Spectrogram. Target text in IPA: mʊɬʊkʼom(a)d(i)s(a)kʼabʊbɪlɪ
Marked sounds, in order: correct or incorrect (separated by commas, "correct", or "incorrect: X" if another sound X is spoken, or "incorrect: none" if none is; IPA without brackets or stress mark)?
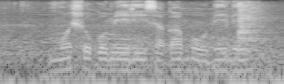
incorrect: e, correct, correct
